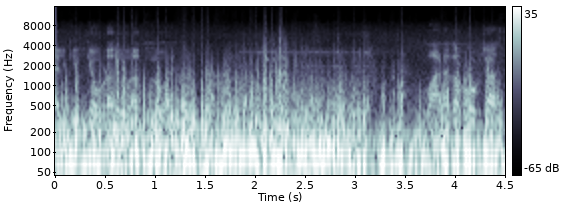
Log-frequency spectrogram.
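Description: Strong wind beside the flooded Jayanti stream and Panchganga river in Kolhapur roars and buffets the microphone in loud, close, continuous gusts.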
